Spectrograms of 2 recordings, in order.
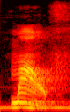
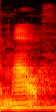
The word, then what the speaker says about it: mouth: Mouth. Se pronuncia mouth, mas é com O.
